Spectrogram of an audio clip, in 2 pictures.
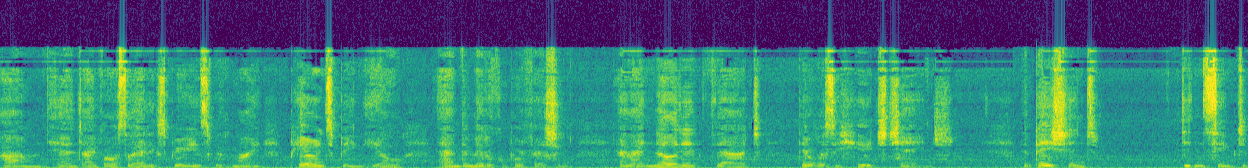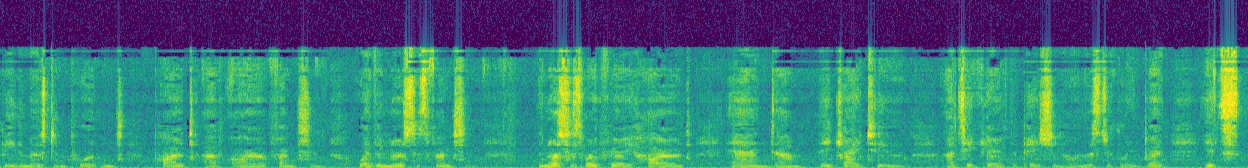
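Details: Adult woman speaking; normal speech.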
